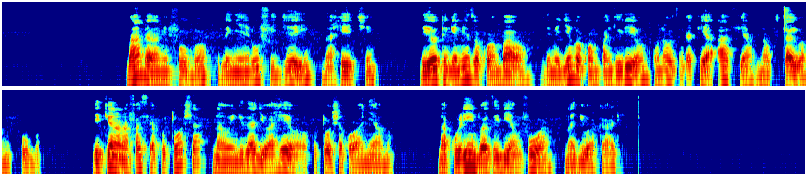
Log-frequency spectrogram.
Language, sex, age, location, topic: Swahili, male, 25-35, Dar es Salaam, agriculture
